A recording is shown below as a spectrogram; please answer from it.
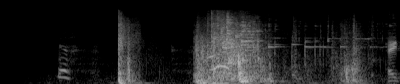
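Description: Film fight sound effects: a sharp thunk about a second in, then a louder crash with something breaking, and a smaller knock near the end.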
